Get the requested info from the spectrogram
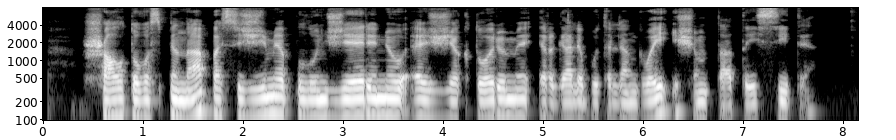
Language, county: Lithuanian, Vilnius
